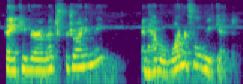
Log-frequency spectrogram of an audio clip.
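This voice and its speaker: A woman's voice: mid-range voice, lively intonation, a little fast, poor audio. A woman reading as an author, in the style of scripted audiobook narration. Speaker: author reading from own novel.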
